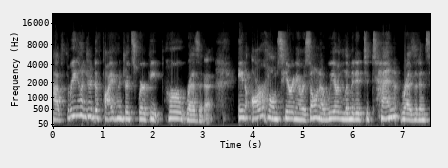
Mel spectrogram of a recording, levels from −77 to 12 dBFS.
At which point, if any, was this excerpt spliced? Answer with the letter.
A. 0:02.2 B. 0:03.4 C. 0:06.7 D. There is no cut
B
